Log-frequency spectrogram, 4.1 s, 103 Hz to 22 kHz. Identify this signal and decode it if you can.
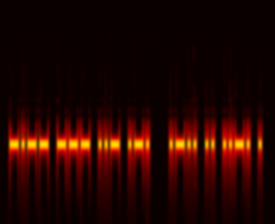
Morse code, heard as a keyed tone, about 31 wpm, 700 Hz. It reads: YOUR LIFE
